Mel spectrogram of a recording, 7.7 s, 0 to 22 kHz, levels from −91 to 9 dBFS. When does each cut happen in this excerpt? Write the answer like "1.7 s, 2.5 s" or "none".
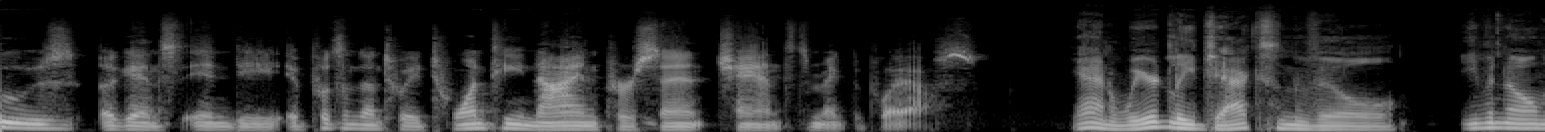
none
